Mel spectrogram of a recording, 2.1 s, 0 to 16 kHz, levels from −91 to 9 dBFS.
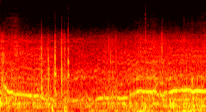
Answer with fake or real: real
